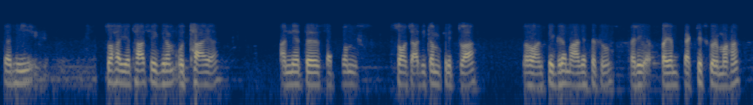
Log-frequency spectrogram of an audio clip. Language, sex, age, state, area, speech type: Sanskrit, male, 18-30, Bihar, rural, conversation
